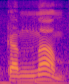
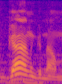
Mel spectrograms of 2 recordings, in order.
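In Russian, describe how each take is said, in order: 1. Начинается с K, ударение на втором слоге. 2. Начинается с G и содержит G внутри. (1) "Правильное же произношение именно Каннам, где ударение идет именно на второй слог «нам»" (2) "это неправильное произношение, основанное на английской транслитерации"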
